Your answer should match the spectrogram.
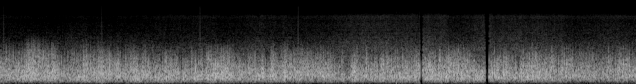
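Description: Rough sea surf breaking on rocks, with wind buffeting the microphone: a steady rushing noise, broken by two brief dropouts late on.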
